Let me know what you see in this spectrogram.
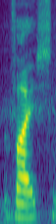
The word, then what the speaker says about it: Weiss: It's Weiss, but Weiss in German.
